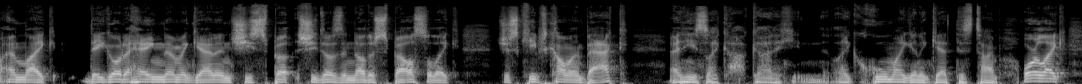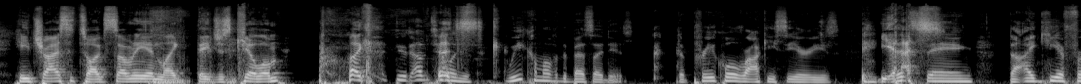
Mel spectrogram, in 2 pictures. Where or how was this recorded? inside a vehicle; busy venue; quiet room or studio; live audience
quiet room or studio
